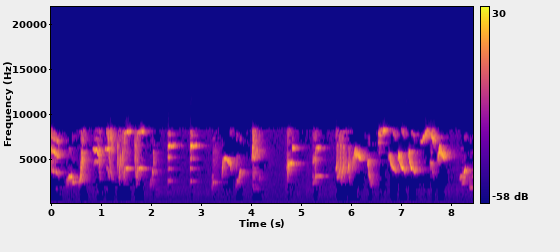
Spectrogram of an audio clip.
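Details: Energetic "Rock'n Roll" tutor song of an Orange-headed thrush: long rapid sequences of high chirped and whistled notes, repeated motifs and trills, with one short pause midway.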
